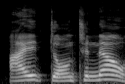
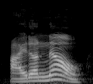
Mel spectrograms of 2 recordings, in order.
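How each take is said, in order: First: The t in 'don't' is clearly pronounced. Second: The t in 'don't' is dropped. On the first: "하지 않고" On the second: "특히 여기서 t들이 탈락되는 경우가 많아요"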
